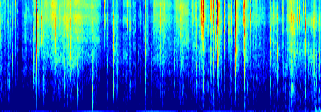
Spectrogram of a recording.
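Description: Both hands hold a clear plastic bag of light crackers, squeezing and crinkling it with fingertips and nails so the contents shift inside. The result is a stream of bright, crisp crackles and sharp snaps over a soft rustle, with little low end.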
